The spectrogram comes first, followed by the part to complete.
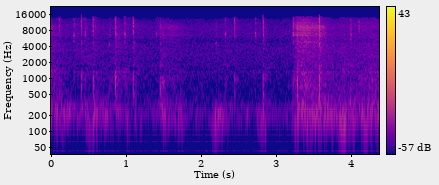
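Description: Near silence with faint, irregular light clicks of a stylus tapping on a tablet screen while handwriting is written, and a soft hiss near the end.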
